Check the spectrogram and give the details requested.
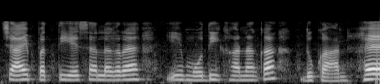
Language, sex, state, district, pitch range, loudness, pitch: Hindi, female, Haryana, Jhajjar, 200-225 Hz, -19 LUFS, 210 Hz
